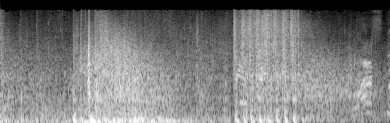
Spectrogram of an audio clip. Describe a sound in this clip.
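A rifle fires a quick burst of loud shots.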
